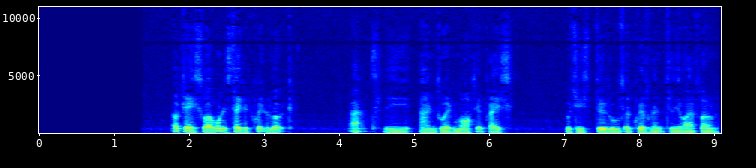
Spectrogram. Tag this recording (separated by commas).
Speech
